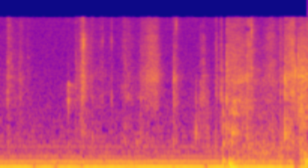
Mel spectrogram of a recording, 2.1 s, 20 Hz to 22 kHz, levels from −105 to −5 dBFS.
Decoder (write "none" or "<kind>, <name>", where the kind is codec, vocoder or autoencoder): vocoder, BigVGAN v2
